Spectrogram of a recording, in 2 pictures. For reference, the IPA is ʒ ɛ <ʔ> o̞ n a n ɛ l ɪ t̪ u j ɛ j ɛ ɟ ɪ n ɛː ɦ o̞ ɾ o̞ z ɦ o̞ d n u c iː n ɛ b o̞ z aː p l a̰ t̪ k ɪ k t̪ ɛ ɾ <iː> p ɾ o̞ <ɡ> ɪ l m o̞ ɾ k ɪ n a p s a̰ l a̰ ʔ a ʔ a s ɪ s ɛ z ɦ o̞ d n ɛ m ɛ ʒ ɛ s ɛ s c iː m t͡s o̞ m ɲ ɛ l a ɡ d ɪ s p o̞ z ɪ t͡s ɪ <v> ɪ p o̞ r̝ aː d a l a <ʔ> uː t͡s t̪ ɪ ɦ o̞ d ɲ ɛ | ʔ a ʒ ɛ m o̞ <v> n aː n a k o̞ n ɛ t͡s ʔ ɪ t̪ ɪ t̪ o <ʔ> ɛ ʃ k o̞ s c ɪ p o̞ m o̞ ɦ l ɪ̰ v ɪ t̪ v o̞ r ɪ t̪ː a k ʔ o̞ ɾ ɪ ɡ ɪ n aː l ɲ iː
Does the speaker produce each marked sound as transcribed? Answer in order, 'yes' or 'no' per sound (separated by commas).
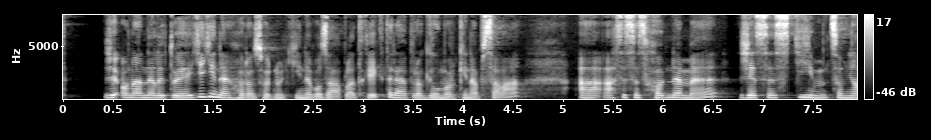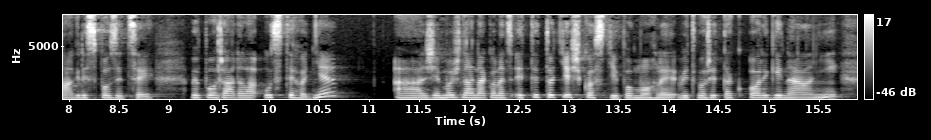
yes, no, yes, yes, yes, no, no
